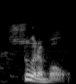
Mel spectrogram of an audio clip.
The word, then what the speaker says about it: suitable: say this one exactly the letter i is mute right you say Su s HH not e suitable suitable exactly right like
